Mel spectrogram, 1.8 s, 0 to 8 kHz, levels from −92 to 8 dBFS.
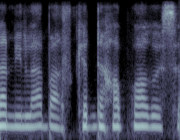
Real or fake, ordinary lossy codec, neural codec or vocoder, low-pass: fake; Opus, 24 kbps; codec, 16 kHz, 2 kbps, X-Codec, HuBERT features, trained on LibriSpeech; 7.2 kHz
